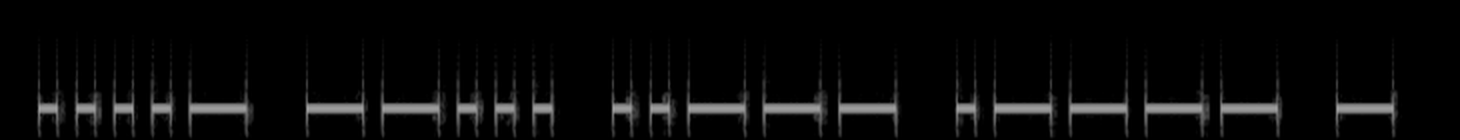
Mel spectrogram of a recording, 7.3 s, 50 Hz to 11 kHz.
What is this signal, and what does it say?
Morse code, heard as a keyed tone, about 13 wpm, 800 Hz. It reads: 4721T
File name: CW / DET / 1 9 1500C S C 12wpm 3811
